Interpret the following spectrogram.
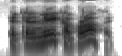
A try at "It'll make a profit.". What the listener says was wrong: Can you go down? Profit. It, it'll make a profit.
